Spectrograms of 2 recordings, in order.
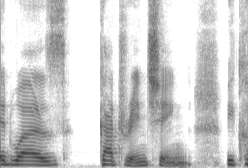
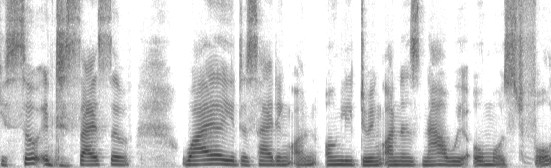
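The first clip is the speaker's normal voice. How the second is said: usual speaking voice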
